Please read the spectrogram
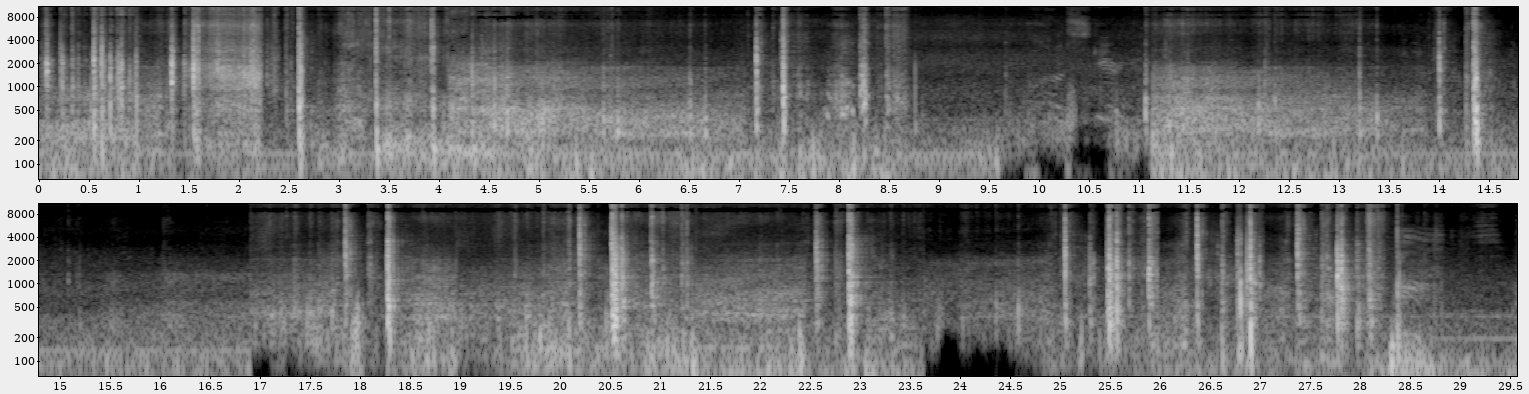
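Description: Skateboard wheels rolling on concrete, broken by many sharp pops of the tail and cracks of the board landing and hitting a concrete ledge during repeated ollie attempts. The rolling stops briefly twice.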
